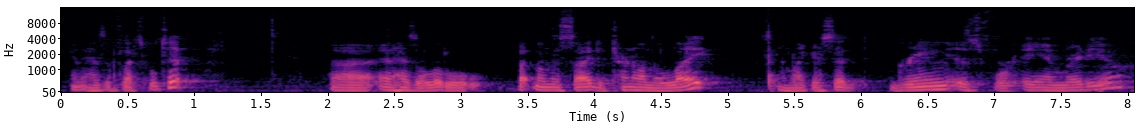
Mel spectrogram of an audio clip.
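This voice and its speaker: A man's voice: medium pitch, fairly quick, vocal fry, dark tone. A man giving a casual, informal product review, explaining features plainly step by step.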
